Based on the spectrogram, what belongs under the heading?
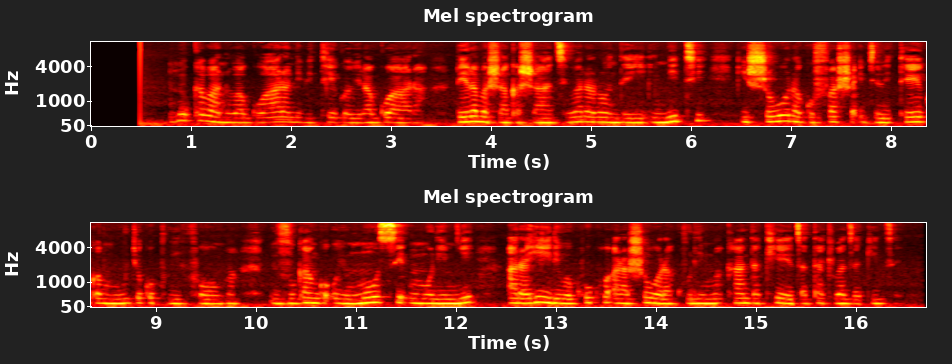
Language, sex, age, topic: Rundi, female, 25-35, agriculture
